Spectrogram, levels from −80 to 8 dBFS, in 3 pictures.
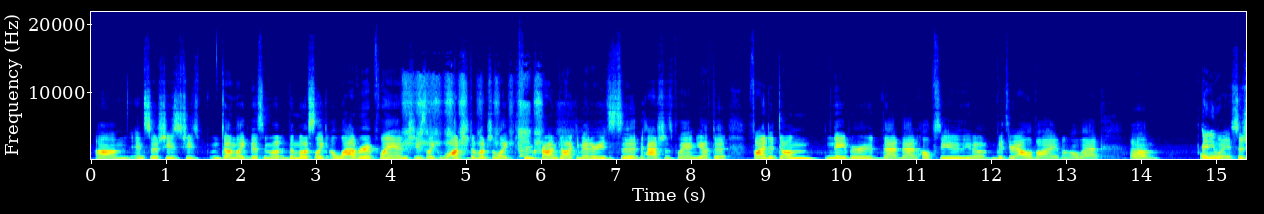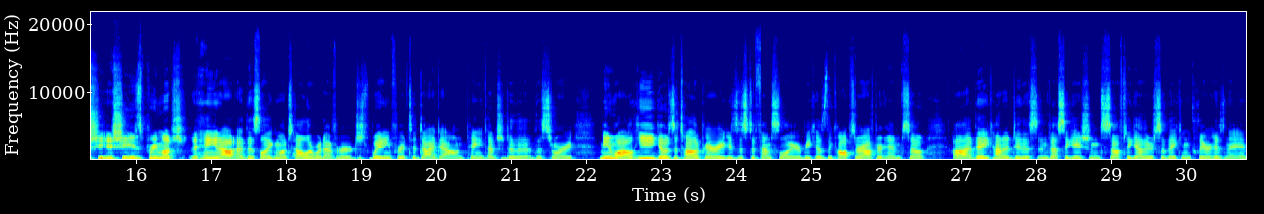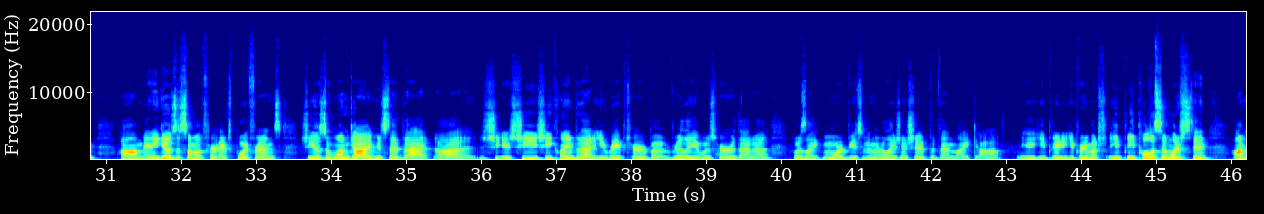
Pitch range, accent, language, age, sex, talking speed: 115-130 Hz, American, English, 10-29, male, 210 wpm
